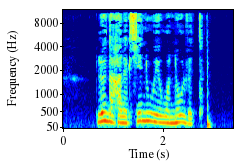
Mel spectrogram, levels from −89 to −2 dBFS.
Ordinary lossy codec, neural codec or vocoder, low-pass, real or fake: AAC, 32 kbps; none; 10.8 kHz; real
